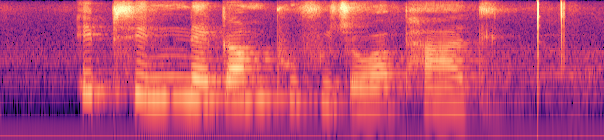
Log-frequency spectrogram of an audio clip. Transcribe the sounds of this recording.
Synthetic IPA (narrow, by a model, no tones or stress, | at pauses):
ɪpʰin̩nɛkʼam̩pʰufut͡ʃʼɔwapʰaːt͡ɬʼɛ̥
